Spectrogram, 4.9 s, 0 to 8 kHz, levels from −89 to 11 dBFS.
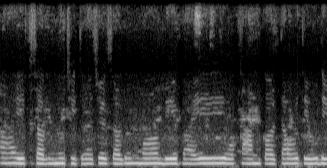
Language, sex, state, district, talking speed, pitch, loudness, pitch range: Gujarati, female, Gujarat, Gandhinagar, 185 wpm, 230 Hz, -14 LUFS, 225-235 Hz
